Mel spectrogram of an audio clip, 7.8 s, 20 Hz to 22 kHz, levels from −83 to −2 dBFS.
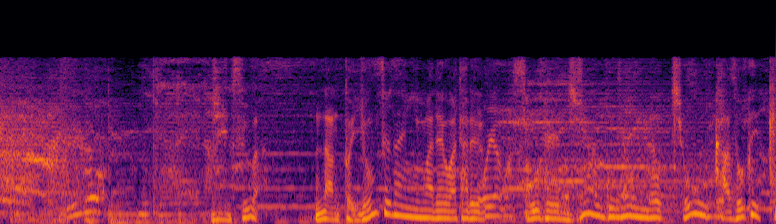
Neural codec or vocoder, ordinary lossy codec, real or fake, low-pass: codec, 16 kHz, 2 kbps, FunCodec, trained on Chinese and English, 25 frames a second; none; fake; none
